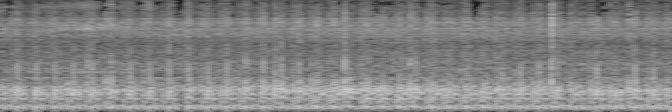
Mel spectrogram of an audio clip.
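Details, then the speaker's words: Motorcycle at low speed on the road: uneven engine beat with irregular sharp pops in the exhaust, one side spitting while the other sounds normal; owner unsure whether it is backfiring or misfiring, cause unconfirmed. "I don't know if you can hear it backfiring. Well, it's like... I don't know, is that misfiring? But you can hear it in this one. It's like... It sounds normal, but then this one's like spitting, like."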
